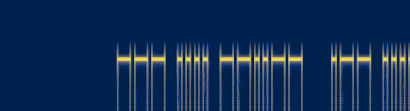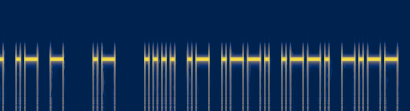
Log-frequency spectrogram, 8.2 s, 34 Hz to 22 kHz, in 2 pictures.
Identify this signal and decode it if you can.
Morse code, heard as a keyed tone, about 28 wpm, 700 Hz. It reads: OH, WHAT A HAPPY
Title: Sentences from Top 1500 Words 28wpm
